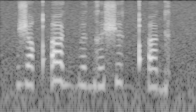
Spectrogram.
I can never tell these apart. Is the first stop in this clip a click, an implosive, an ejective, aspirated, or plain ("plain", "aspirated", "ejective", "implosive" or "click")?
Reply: ejective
